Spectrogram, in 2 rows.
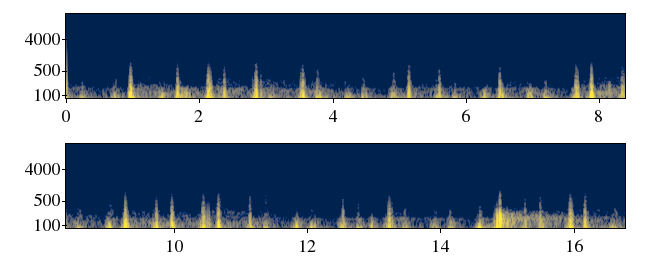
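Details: Heartbeat of a medically fit adult recorded with more than six precision contact microphones; regular lub-dub at about 85 a minute, occasional doubled clicks from a 6 ms microphone delay, not disease; normal heart sounds.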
